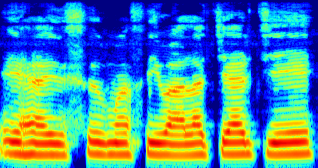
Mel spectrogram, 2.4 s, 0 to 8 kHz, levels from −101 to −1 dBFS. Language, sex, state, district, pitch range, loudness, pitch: Chhattisgarhi, male, Chhattisgarh, Jashpur, 160-165 Hz, -17 LUFS, 165 Hz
